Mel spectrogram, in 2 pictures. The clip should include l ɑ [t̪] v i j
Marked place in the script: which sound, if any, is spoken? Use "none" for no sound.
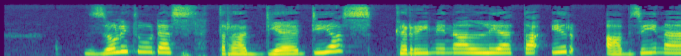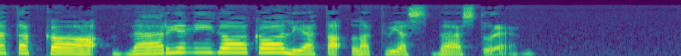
t̪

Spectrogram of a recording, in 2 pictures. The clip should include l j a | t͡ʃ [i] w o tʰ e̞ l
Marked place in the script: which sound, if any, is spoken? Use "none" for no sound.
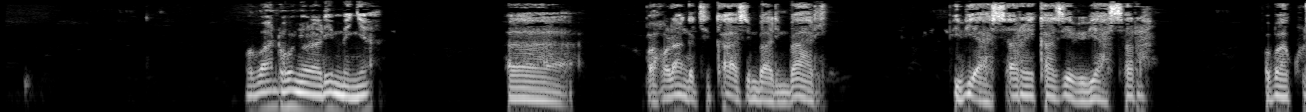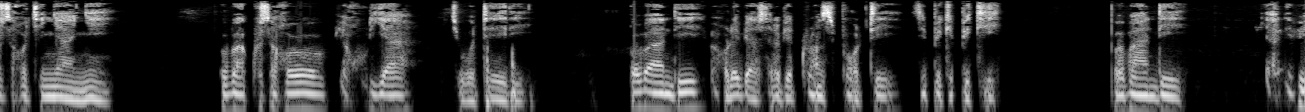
i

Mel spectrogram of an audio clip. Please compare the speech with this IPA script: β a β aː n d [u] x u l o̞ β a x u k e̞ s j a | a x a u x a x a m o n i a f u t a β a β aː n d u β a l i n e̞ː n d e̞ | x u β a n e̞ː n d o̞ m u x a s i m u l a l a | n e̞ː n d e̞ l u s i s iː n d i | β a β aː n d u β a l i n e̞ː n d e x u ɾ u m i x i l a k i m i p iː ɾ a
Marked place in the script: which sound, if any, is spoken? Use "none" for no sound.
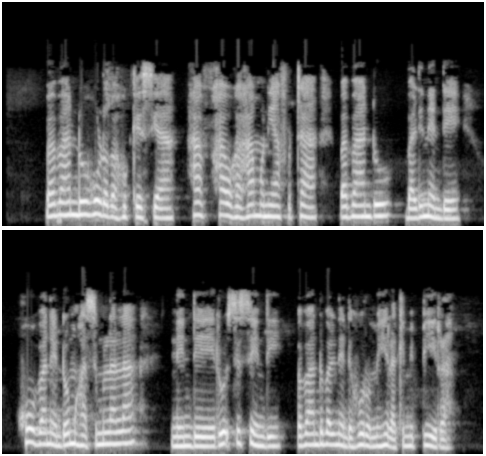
u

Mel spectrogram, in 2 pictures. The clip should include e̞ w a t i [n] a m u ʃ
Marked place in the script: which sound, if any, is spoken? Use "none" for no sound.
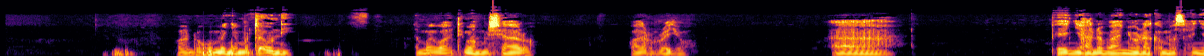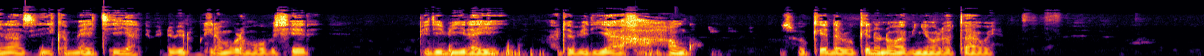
m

